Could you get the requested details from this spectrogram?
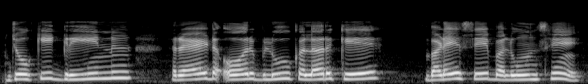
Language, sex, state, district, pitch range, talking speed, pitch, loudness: Hindi, female, Madhya Pradesh, Bhopal, 225-265 Hz, 120 wpm, 245 Hz, -11 LUFS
